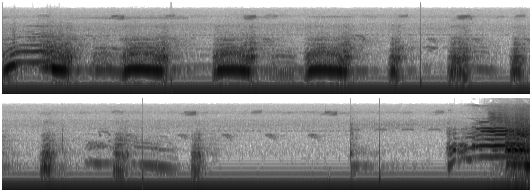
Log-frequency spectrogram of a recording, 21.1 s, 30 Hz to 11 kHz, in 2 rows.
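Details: Lion roaring at Djuma waterhole on 28 October 2016: a loud series of deep, grunting roars, each a low moaning pulse repeated about every one to two seconds, tapering into shorter grunts, then a brief noisy burst at the end.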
